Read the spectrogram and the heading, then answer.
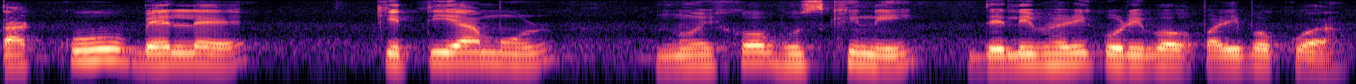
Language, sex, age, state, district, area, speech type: Assamese, male, 60+, Assam, Darrang, rural, read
